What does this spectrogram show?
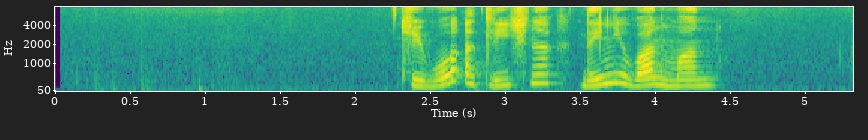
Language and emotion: Russian, positive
